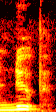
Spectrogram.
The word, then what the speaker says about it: nupp: how to add a Nupp to your knitting. Nupp is spelled N-U-P-P, and it rhymes with soup, so that's how you can remember how to say it.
